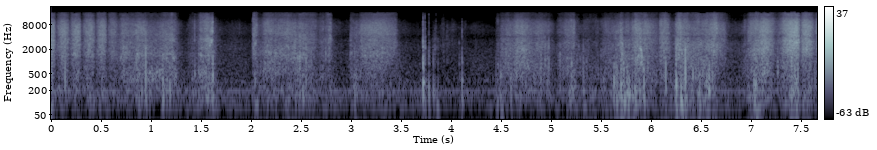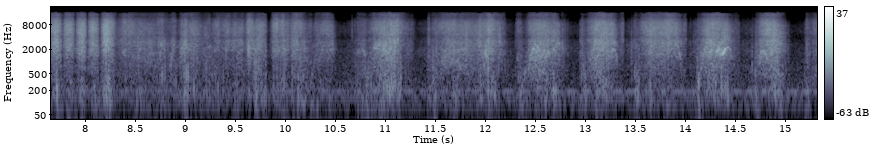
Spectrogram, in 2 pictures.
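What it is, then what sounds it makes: Cloth bed sheet being scratched and rubbed. A hand with red-painted nails scratches and rubs vigorously across a white cloth bed sheet lying in folds. Bright, hissy bursts of friction come in quick, uneven strokes, with brief quiet gaps between some passes.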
